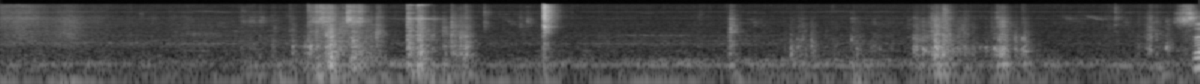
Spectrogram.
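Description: A scattering of short, light clicks and knocks, about seven over several seconds, from small plastic Beyblade parts being handled and fitted together.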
